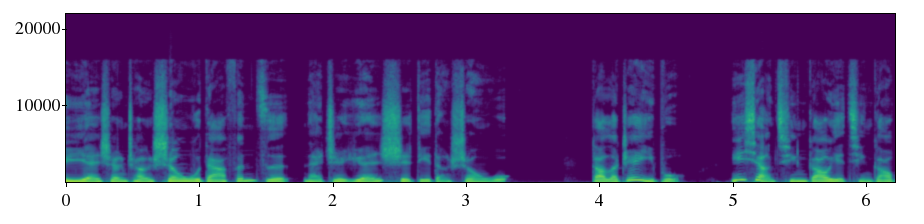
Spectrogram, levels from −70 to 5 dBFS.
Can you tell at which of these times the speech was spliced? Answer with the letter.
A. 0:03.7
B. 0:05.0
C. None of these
A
